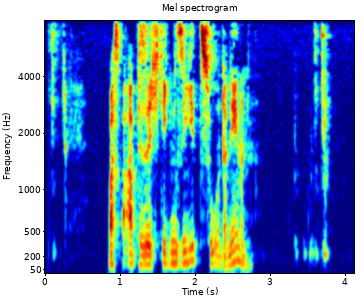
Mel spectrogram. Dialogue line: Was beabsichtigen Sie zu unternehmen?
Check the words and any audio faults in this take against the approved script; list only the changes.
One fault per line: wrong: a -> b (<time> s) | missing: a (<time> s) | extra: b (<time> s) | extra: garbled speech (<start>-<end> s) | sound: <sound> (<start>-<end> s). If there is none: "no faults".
no faults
